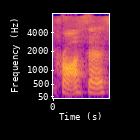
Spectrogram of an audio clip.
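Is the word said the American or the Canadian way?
American. It is said with an American pronunciation. "Americans say process"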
